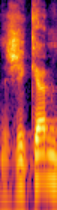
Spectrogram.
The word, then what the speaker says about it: Ji Kann: Jicanne pour dire jus de canne.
